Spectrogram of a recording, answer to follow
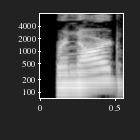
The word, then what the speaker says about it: Renard: is King Renard IV Renard with the accent on the r what's run asked button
